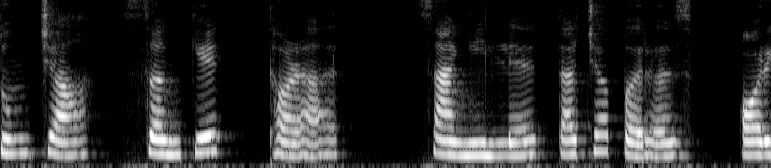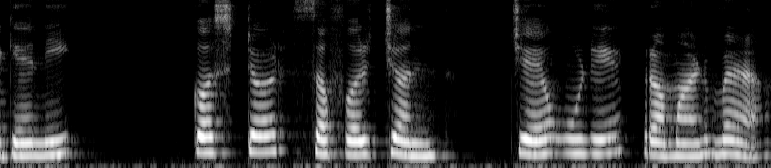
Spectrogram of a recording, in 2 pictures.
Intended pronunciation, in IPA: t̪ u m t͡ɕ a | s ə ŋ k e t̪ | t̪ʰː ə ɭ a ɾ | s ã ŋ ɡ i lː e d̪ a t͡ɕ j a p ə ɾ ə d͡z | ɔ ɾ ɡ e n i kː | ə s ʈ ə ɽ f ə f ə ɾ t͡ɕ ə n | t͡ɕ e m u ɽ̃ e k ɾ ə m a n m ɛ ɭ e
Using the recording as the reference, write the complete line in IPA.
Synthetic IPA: t̪ u m t͡ɕ a | s ə ŋ k e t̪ | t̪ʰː ə ɭ a ɾ | s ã ŋ ɡ i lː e t̪ a t͡ɕ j a p ə ɾ ə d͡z | ɔ ɾ ɡ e n i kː | ə s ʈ ə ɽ s ə f ə ɾ t͡ɕ ə n | t͡ɕ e u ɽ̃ e p ɾ ə m a ɳ m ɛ ɭ a

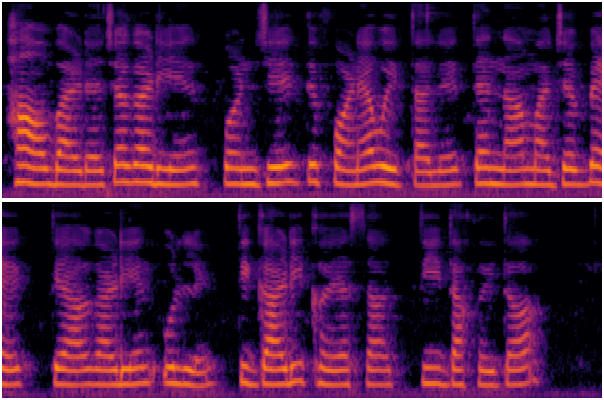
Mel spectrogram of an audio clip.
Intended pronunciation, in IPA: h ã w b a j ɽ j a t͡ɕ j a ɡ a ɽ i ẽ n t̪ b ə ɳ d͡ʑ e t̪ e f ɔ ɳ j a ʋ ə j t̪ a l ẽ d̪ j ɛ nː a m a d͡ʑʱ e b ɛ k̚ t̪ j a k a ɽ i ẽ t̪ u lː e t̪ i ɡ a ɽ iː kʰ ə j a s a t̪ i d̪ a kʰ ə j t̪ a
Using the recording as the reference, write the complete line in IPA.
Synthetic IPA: h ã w b a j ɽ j a t͡ɕ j a ɡ a ɽ i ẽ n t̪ p ə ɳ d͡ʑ e t̪ e f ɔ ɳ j a ʋ ə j t̪ a l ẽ t̪ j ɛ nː a m a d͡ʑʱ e b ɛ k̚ t̪ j a ɡ a ɽ i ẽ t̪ u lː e t̪ i ɡ a ɽ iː kʰ ə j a s a t̪ i d̪ a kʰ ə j t̪ a

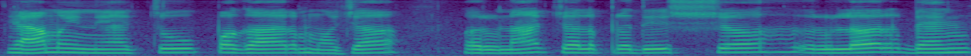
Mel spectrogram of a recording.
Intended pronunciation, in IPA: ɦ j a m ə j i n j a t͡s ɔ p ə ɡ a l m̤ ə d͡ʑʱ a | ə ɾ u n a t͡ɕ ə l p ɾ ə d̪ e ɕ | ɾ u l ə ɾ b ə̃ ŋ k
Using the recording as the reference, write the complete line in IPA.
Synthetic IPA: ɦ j a m ə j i n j a t͡s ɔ p ə ɡ a ɾ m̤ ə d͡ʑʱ a | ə ɾ u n a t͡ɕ ə l p ɾ ə d̪ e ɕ | ɾ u l ə ɾ b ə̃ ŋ k

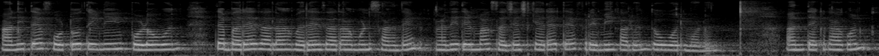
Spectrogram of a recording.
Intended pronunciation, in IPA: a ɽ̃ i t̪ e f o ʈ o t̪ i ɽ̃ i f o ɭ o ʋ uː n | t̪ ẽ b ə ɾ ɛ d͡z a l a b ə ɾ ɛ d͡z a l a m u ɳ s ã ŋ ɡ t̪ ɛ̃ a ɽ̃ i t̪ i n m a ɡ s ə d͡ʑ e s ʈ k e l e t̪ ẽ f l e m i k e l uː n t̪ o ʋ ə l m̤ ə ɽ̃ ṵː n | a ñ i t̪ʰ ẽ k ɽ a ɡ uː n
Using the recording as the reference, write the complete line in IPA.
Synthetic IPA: a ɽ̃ i t̪ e f o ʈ o t̪ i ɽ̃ i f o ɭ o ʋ uː n | t̪ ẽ b ə ɾ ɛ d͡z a l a b ə ɾ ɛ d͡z a l a m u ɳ s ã ŋ ɡ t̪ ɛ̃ a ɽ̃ i t̪ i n m a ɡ s ə d͡ʑ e s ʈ k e l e t̪ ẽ f ɾ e m i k a l uː n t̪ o ʋ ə ɾ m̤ ə ɽ̃ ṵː n | a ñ i t̪ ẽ k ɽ a ɡ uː n

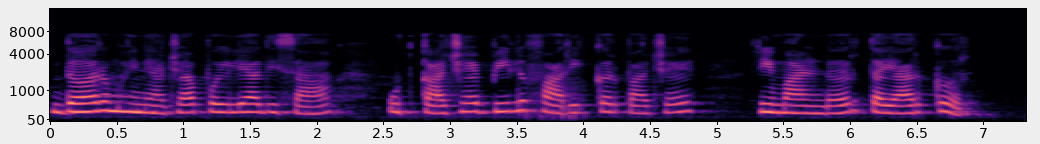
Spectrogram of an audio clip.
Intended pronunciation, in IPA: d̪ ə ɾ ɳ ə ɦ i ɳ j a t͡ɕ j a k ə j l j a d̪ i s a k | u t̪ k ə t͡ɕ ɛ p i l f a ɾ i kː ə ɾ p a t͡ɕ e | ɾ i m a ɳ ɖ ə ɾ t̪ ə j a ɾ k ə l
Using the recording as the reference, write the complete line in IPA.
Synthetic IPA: d̪ ə ɾ m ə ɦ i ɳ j a t͡ɕ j a p ə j l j a d̪ i s a k | u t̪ k a t͡ɕ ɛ b i l f a ɾ i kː ə ɾ p a t͡ɕ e | ɾ i m a ɳ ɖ ə ɾ t̪ ə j a ɾ k ə ɾ

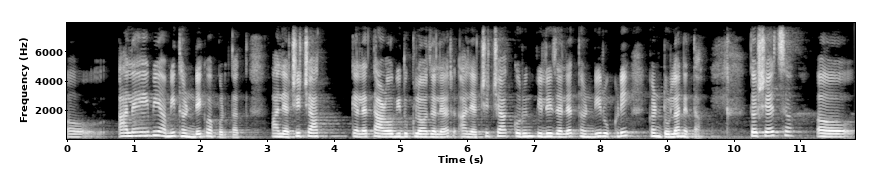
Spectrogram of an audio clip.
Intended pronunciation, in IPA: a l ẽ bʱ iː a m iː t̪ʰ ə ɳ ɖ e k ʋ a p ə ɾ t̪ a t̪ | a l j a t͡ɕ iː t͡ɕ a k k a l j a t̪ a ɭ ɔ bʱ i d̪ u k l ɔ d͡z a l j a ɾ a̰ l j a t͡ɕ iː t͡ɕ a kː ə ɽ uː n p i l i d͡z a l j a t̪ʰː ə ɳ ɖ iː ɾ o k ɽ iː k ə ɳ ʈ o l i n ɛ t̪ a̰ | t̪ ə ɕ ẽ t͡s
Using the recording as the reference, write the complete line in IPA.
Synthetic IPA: a l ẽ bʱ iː a m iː t̪ʰ ə ɳ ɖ e k ʋ a p ə ɾ t̪ a t̪ | a l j a t͡ɕ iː t͡ɕ a k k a l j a t̪ a ɭ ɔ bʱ i d̪ u k l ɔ d͡z a l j a ɾ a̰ l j a t͡ɕ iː t͡ɕ a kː ə ɾ uː n p i l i d͡z a l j a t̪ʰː ə ɳ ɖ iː ɾ o k ɽ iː k ə ɳ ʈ o l a n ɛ t̪ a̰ | t̪ ə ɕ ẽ t͡s

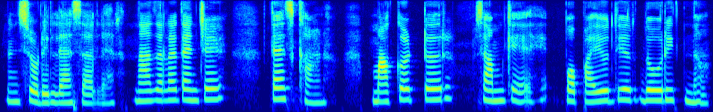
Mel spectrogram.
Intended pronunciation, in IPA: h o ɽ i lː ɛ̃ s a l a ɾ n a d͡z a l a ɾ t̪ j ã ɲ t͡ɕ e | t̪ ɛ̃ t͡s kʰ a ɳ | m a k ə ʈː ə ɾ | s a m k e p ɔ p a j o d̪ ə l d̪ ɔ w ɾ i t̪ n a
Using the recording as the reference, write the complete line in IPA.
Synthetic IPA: s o ɽ i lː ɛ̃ s a l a ɾ n a d͡z a l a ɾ t̪ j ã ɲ t͡ɕ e | t̪ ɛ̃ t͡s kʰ a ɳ | m a k ə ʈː ə ɾ | s a m k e p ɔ p a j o d̪ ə ɾ d̪ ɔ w ɾ i t̪ n a

